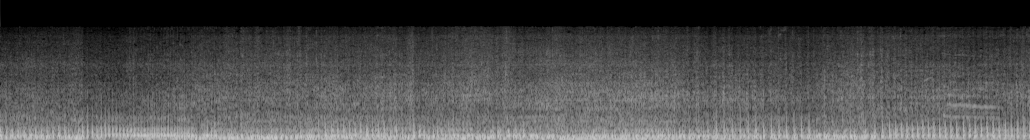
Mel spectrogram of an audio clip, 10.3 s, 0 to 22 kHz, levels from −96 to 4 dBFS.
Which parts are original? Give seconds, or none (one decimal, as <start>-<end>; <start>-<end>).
0.0-1.3; 2.2-9.6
